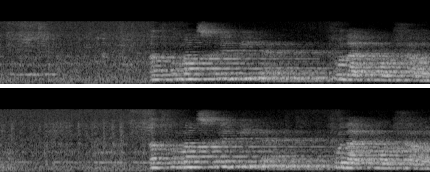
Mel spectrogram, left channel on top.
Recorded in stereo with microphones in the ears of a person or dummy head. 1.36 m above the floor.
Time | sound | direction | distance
1.5 | a woman speaking | 20° right (ahead or behind) | 1.3 m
